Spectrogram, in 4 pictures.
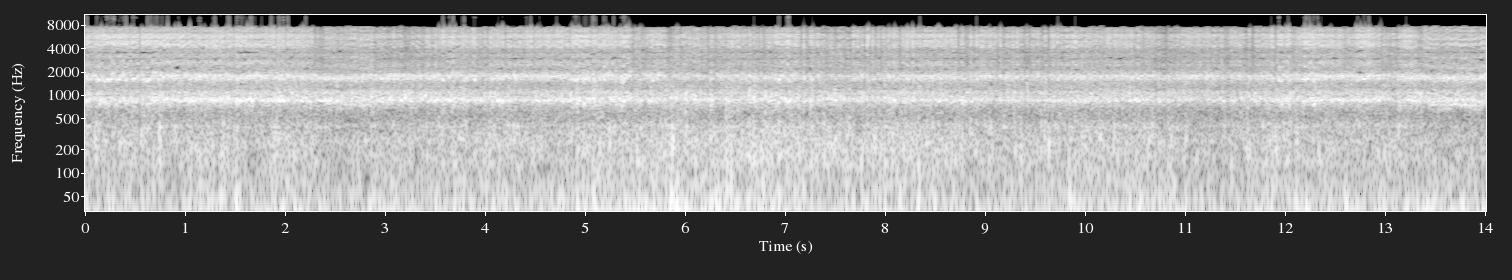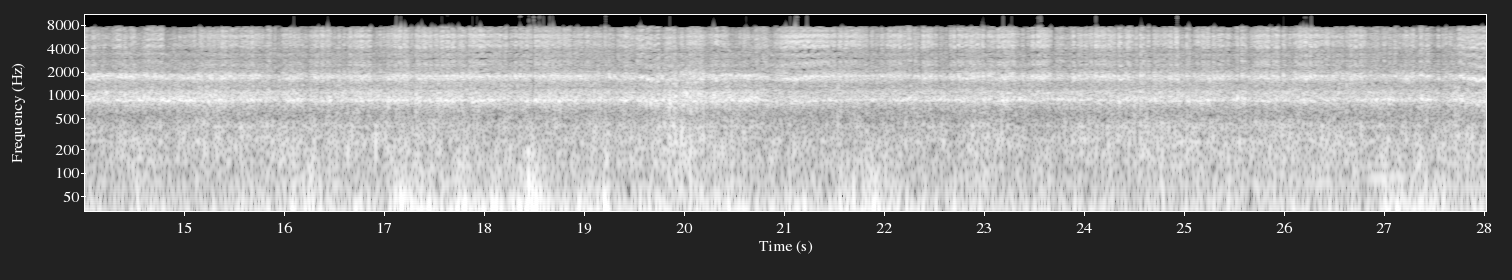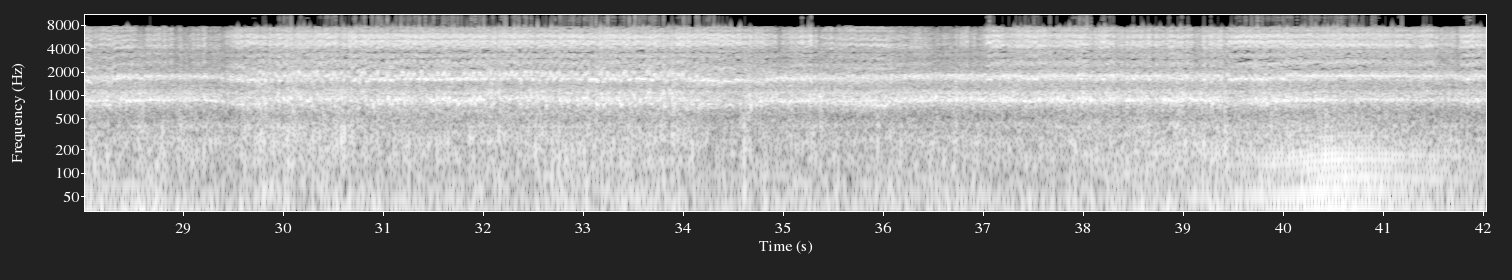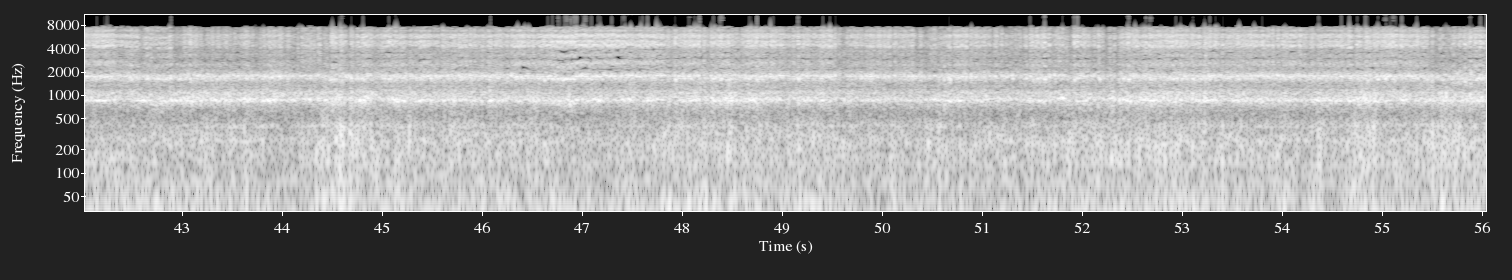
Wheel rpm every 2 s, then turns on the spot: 230, 230, 230, 230, 230, 230, 230, 230, 230, 230, 230, 230, 230, 240, 220, 200, 190, 210, 230, 230, 230, 230, 240, 230, 230, 240, 230, 230.
none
